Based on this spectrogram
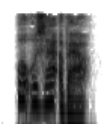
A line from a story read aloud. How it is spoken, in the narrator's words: Alder said quietly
